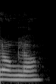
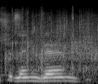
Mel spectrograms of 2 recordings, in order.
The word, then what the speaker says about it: Lenglen: j'ai donné mon nom à l'un des Suzanne Langlin cours de Roland Garos Lenglen bonne réponse Suzanne Lenglen j'accepte llin bien sûr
